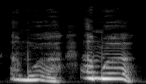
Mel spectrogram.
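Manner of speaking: high, loud desperate shout; calling for help. Acted. Riri calls through the broken window for help, shouting. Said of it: "se mit à appeler au secours".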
